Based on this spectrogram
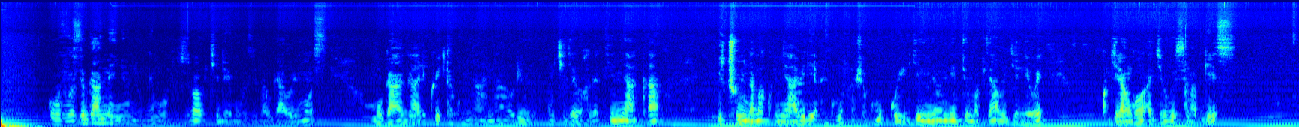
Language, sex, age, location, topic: Kinyarwanda, male, 25-35, Kigali, health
